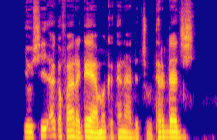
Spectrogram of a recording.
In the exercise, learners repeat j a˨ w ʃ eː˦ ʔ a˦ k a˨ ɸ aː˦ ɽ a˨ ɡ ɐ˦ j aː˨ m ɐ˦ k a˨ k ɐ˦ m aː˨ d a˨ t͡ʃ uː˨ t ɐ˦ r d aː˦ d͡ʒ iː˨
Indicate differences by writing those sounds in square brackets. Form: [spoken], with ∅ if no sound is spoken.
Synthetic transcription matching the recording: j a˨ w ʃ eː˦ ʔ a˦ k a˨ ɸ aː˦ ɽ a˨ ɡ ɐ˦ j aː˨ m ɐ˦ k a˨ k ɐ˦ [n] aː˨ d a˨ t͡ʃ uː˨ t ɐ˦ r d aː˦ d͡ʒ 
